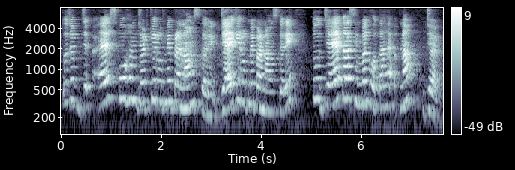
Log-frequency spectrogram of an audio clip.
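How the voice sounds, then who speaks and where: High bright woman teacher in echoey room. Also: distant mic, slight background noise. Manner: repeats words slowly for drill. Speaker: English teacher. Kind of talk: Hindi-language pronunciation lesson.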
